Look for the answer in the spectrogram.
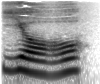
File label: "you3", Chinese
